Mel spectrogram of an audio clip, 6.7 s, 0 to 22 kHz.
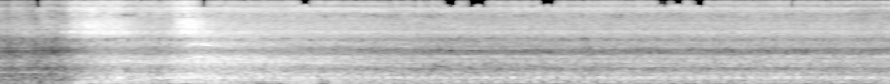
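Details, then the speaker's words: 1963 Chevy C10 small-block V8 after the exhaust was essentially completed. A steady, even, much quieter low rumble with no surging or stumbling, far better than the loud exhaust hours earlier. Normal idle. "So, that thing sounds incredible. Um, a lot better than it did hours ago when it was just really loud."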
